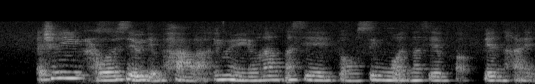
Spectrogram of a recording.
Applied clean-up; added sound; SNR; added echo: neural mask model Resemble Enhance denoiser.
